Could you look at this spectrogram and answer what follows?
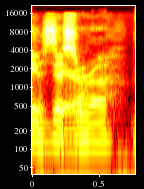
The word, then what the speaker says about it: viscera: Is that, am I saying that right? Visira. – I I, I say Viscera.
